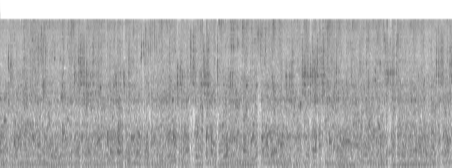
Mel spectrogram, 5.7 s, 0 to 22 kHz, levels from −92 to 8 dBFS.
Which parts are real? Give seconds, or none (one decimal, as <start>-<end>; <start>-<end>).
0.0-2.9; 5.3-5.7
